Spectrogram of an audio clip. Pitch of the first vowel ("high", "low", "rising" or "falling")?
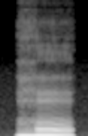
falling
